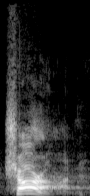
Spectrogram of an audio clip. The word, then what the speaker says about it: Charon: Right, I pronounce it Charon. And those of you with a classical education, or those of you that are in fact Greek, will roll your eyes and say, oh, that's not how you pronounce that.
